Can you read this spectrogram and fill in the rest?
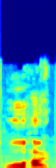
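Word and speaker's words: Wauchope: It's Warhope, New South Wales. Warhope. Okay, cool. That's how it's pronounced.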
